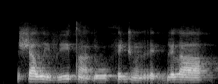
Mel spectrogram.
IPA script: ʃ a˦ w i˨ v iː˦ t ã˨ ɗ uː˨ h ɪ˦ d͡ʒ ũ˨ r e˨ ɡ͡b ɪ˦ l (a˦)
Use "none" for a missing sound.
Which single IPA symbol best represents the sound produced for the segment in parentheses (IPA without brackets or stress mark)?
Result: a˦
